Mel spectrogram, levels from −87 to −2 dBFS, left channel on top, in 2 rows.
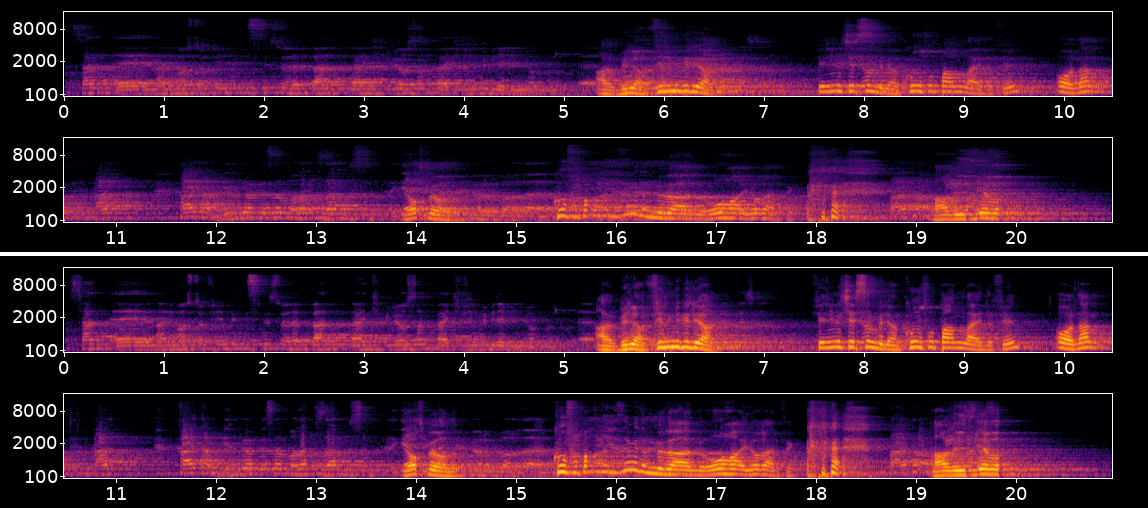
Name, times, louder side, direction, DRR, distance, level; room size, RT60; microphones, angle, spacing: voice 1, 0.1-7.1 7.6-8.4 10.5-11.0 11.4-16.6 18.2-19.8, right 1 dB, 35° right, 0 dB, 2.1 m, -38 dB
voice 2, 5.3-6.5 7.5-9.6 9.9-10.4 13.9-14.4 15.4-18.6 19.1-19.8, right 6 dB, 60° right, 10 dB, 0.3 m, -23 dB
14.5 x 12.5 x 5.9 m, 2.8 s
head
